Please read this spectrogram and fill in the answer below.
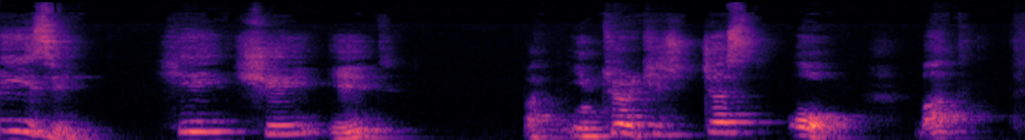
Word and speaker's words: o: But in Turkish just "O". But be careful to pronunciation. Not "OU". O.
